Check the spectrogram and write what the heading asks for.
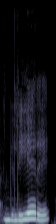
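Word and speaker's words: Glière: Alrededor de 1900 lo cambió a la pronunciación a la francesa Gliere, lo que dio origen a una especie de leyenda de su supuesta ascendencia francesa o belga, que es falsa.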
